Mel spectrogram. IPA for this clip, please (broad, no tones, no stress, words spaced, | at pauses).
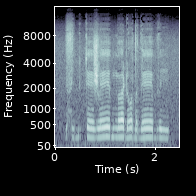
si̤bi̤keːʒleːb ŋəː ɖɤdə deːbði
